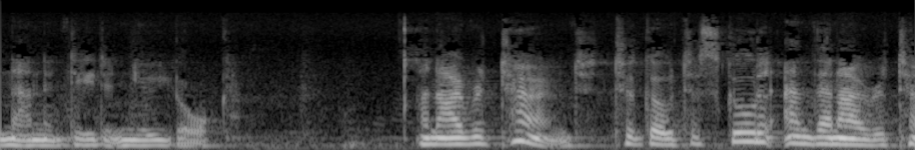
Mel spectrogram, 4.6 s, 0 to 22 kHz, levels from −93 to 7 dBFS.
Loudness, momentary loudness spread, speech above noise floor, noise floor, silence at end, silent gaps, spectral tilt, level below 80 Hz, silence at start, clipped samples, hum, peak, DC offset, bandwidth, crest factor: -24 LUFS; 13 LU; 29 dB; -53 dBFS; 0 s; none; -7 dB/octave; -62 dBFS; 0 s; under 0.1%; none; -8 dBFS; under 0.1%; 13 kHz; 16 dB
